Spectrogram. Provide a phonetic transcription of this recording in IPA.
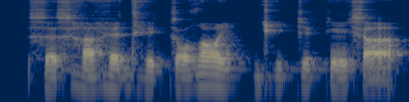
x ɜ˨˥ x ɦ a˨˥ ɦ ɛ˨˥ dʱ e˨˥ k ʉ˨˥ ðˤ i˥˧ | ɡʱ i˨˩ k ɪ˨˥ k ẽ˨˥ x a̰˥˧

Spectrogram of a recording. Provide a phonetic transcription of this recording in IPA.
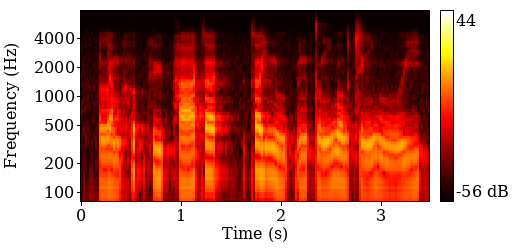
l ɐ˨˩ m h ʊ˥ k̚ h yː˨ p̚ h aː˨˥ k ɐ˥ t̚ | k ɐ˥ j n̪ uː˨ p̚ ɵ˧ n t̪ ʊ˨˥ ŋ w o˧ w t͡s ɪ˨˥ ŋ w uː˨˥ j

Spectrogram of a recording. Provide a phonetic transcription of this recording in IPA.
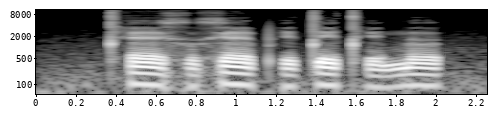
tʰ ɛ x ə x ɛ pʰ e t e tʰ e n ə

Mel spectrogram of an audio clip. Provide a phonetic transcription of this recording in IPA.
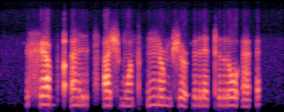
xʲ ɑ b qʼ ĩ r t͡sʼ a ʃ b ɔ̃ t ʔ ĩ ɾ ə˞ m ʃ ə˞ ʔ r ɛ t r o ʔ ɛ̃ ʔ

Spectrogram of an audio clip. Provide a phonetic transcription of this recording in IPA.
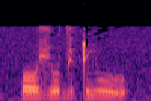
o ʒ u d ʉ ʈ j u

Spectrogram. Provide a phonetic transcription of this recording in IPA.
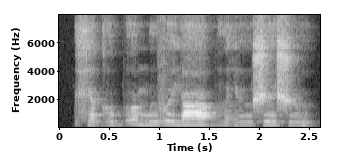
xʲ a ɡʱ ɵ bʱ ɵ m ɨ v e j aː bʱ ɨ lʲ ʉː ʃ e ʃ ʉ

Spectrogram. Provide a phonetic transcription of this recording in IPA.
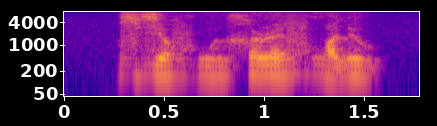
zˤ ə̤ zʲ ɔ v ṳ w ɯ x œ ɭ ɛ v ṳ ðˤ ə lʲ u

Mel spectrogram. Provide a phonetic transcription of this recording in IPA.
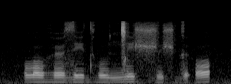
lˠ o˧ ɦ œ˧ z e˧ dʱ o˧ u̯ ŋ͡ǀ e˦˨ ʃ ʒ ɘ˨ ʃ ɡ ə˨ ʔ ɔ˦

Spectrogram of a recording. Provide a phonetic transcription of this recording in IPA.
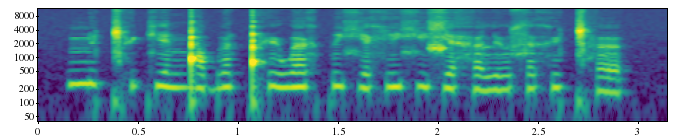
ɲ y ǀʰ y kʲ ɛ ŋ͡ǃ ɒ b œ ǃʰ y w œ x p i ç ɛ x i ç i ɕ ɛ h œ l y u̯ s ə x y ǀʰ œ

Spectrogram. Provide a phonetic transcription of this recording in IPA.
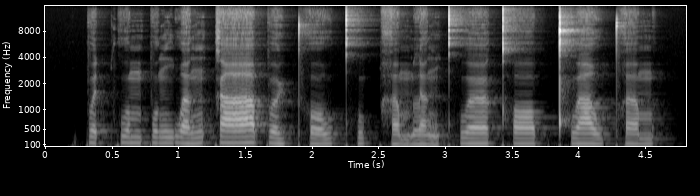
p ɵ˨ t̚ kʷ ɐ˧ m p ʊ˨˧ ŋ w ɐ˨˥ ŋ k aː˨˧ p ɵ˨ ɥ pʰ o˨˥ w kʷʰ ɐ˧ p̚ h ɐ˨˩ m l ɐ˨˩ ŋ kʷʰ œː˥ kʰ ɔː˥ p̚ kʷʰ aː˥ w pʰ ɐ˥ m

